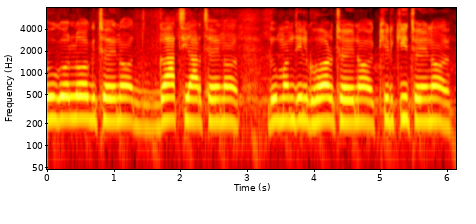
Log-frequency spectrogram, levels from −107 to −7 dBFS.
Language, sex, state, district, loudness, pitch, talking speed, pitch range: Maithili, female, Bihar, Saharsa, -30 LUFS, 220 Hz, 175 wpm, 215-230 Hz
